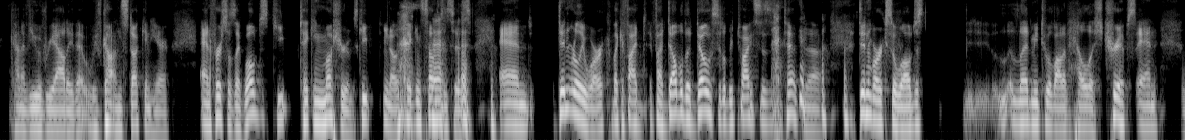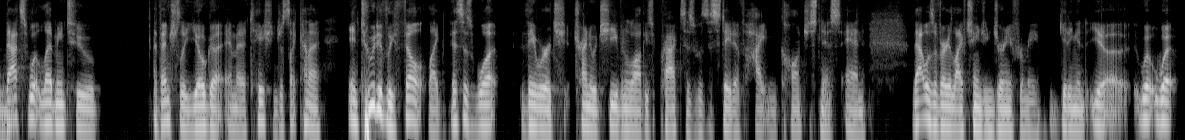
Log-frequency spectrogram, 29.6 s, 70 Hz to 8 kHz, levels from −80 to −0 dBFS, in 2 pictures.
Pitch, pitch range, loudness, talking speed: 115 Hz, 100-130 Hz, -23 LUFS, 225 wpm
